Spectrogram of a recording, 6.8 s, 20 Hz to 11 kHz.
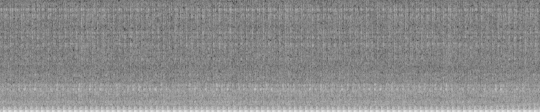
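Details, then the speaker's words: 2000 Honda 400EX quad single cylinder, after it locked up on its first ride and restarted with a new battery: loping idle with deep clattery knock, then shuts off; owner suspects heat seizing the piston. "foreign yep there it goes just shut off right there um so i think something's going on internally"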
